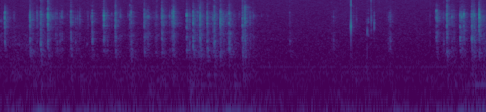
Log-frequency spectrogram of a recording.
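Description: Faint typing on a computer keyboard: quick runs of keystrokes for about three seconds, a pause of about a second broken by a single key, then more keystrokes near the end.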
